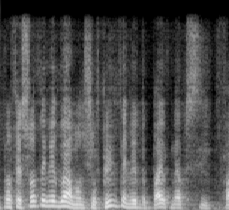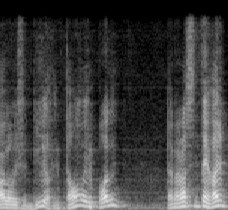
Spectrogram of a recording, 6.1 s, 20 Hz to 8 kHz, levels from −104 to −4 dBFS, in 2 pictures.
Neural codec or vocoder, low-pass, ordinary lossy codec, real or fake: codec, 24 kHz, 1 kbps, SNAC; 7.2 kHz; none; fake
